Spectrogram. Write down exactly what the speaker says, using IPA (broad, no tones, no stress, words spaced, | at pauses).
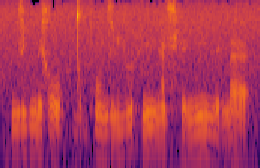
nziŋ͡mexo | dodpʰõnzijɯ hĩŋɡæ̃sʲhe ŋĩŋ͡meŋ͡mæ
